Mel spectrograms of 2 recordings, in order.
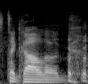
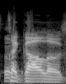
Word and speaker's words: Tagalog: It's pronounced as Tagalog. – Thanks. – I do not speak that. I'm going to have you guys teach me some Tagalog and some Vietnamese. – It's Tagalog.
